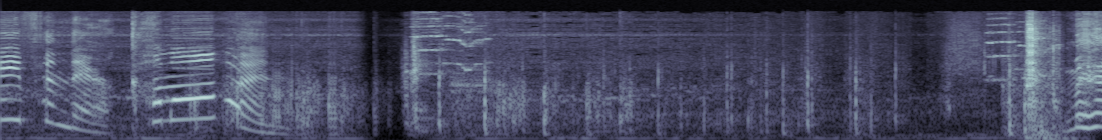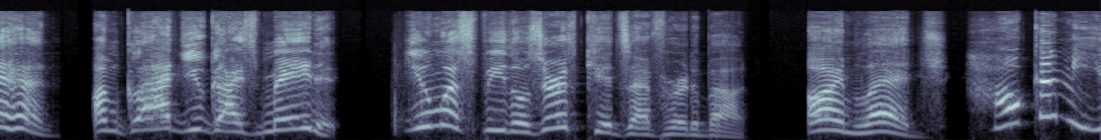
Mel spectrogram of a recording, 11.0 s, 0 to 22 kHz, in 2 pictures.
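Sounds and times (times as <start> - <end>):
cartoon footsteps on wooden floor: 0.7 - 5.4.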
